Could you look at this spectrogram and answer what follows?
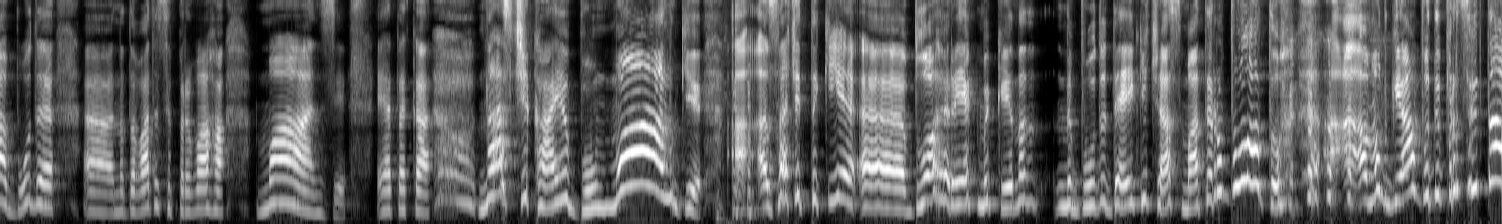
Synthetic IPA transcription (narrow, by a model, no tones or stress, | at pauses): bud̪ɛnɐd̪ɐʋɑt̪ɪsʲɐpeɾeʋɑɦɐ | mɑnʲzʲi | jɛt̪ɐkɑnɑst͡ʃɪkɑjɛbummːɑnkʲɪ̰ | znɑt͡ʃɪt̚ʲt̪ɐkʲi | blˠɔɦeɾɪjɐkmɪkɪnɐ | nɛbud̪ʊd̪ɛjɐkʲijt͡ʃɑsmɑt̪ɪɾɔbɔt̪ʊ | ɐmɐnɡɪɑbud̪ɛpɾɔt͡sʲʋʲit̪ɑ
